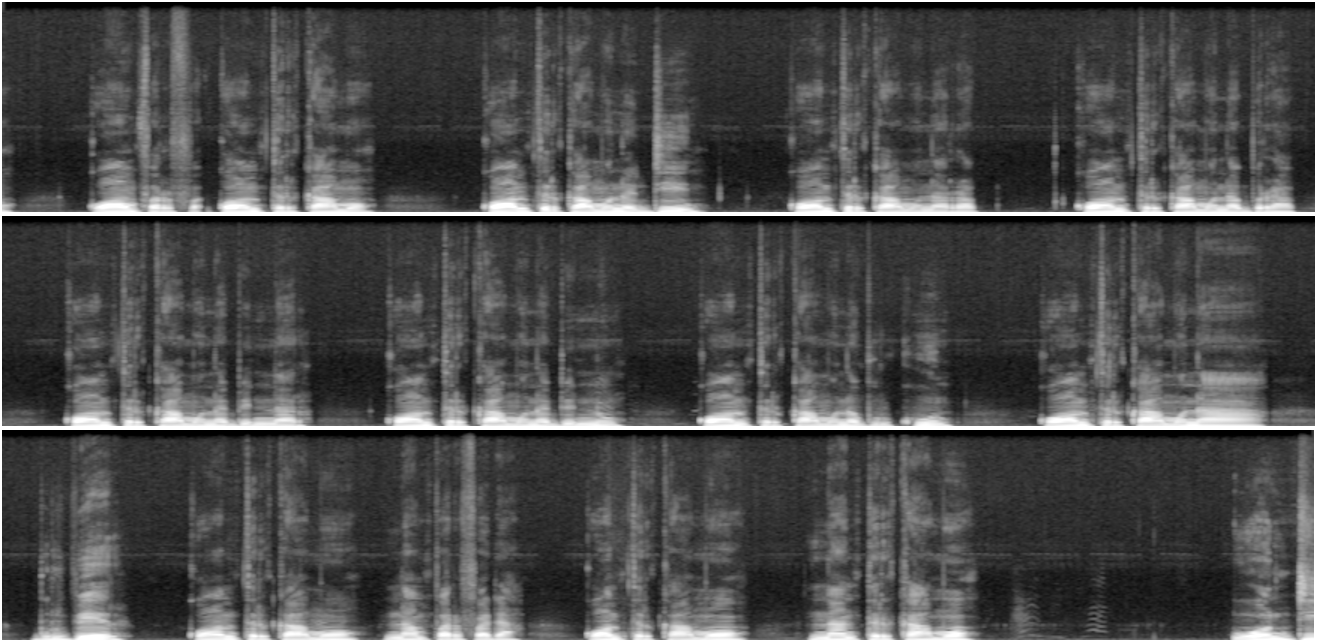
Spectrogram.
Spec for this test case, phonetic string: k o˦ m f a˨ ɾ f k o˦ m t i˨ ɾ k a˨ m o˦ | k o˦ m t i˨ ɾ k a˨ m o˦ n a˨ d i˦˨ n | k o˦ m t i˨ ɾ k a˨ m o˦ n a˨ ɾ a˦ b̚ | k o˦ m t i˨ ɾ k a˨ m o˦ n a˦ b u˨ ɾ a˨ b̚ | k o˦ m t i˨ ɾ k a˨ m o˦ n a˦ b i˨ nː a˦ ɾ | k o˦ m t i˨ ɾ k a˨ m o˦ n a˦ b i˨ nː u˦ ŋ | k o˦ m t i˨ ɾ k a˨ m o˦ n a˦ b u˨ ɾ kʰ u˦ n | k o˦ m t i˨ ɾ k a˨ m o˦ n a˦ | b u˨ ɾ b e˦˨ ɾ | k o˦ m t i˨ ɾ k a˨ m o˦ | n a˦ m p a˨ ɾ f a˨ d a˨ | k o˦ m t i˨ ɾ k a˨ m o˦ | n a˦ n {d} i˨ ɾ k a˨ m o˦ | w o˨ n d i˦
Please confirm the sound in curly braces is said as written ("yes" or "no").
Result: no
